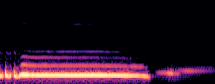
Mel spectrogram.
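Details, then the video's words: Puter pelung collared dove, not very aggressive, with a drawn-out arching coo said to provoke other doves into calling: a brief stutter then a steady sustained hum lasting over a second and a half, ending in faint warbling. "Tidak Terlalu Agresip Tapi Lengkungannya Bikin Puter Lain Ga Sabar Ingin Ikut Bunyi"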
